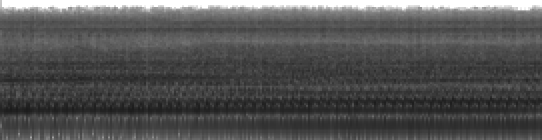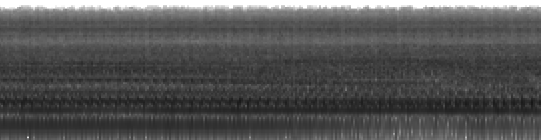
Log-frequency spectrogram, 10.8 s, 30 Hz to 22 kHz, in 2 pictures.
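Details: Late grandfather's 1933 Chev, first start in over 50 years on a freshly rebuilt engine (5.6:1 compression, 74 HP @ 3200 rpm): even, steady idle with soft uniform beat, no knocks or misses; smooth and healthy.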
